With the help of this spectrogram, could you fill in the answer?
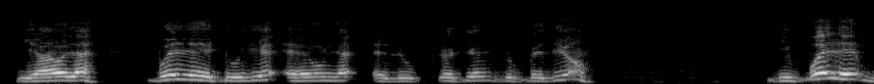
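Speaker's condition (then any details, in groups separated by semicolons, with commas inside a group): Cerebral palsy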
